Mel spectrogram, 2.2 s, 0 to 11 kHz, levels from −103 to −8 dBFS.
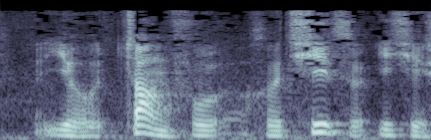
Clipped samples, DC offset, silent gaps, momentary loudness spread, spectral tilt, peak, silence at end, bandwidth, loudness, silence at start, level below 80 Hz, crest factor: under 0.1%; under 0.1%; none; 9 LU; -4.5 dB/octave; -4 dBFS; 0 s; 8.8 kHz; -27 LUFS; 0.1 s; -54 dBFS; 22 dB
